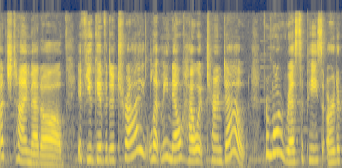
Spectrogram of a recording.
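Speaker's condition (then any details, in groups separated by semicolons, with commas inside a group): No condition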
